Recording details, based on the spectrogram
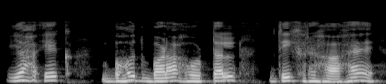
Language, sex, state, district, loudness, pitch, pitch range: Hindi, male, Jharkhand, Ranchi, -16 LUFS, 155 Hz, 145-170 Hz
